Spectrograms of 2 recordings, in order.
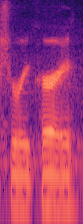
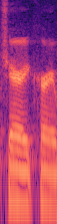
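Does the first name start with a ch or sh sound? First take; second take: sh; ch. First: The first name begins with an sh sound. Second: The first name begins with a ch sound. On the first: The speaker calls it right. "we'll call her [name]" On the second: The speaker calls it wrong. "I still want to call her Cherry Curry"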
